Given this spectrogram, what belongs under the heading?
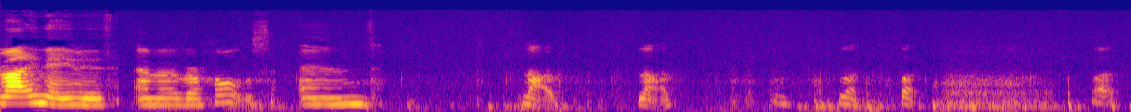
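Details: Dysarthria in a woman who lost the ability to speak properly about a year and a half earlier due to an autoimmune reaction to a virus.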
